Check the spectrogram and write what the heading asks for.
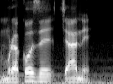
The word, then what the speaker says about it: murakoze cyane: Ya murakoze cyane.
